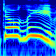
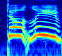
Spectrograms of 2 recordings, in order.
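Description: First: Pleading dog voice. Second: Much higher, a begging puppy's plea; pleading dog voice. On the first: Dog begs again as she goes, high pleading. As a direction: keep the puppy plea going. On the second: Dog begs the heroine not to leave, high pleading. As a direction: voice the dog begging her to stay. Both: Retold or imitated. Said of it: "the dog is like".

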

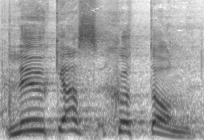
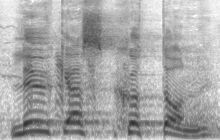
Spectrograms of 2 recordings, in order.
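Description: First: Announcing the text slowly. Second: Said in the usual way. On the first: Real, not acted. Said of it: "announcing scripture".

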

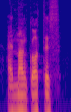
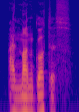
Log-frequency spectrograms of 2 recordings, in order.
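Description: Both takes have the same delivery.

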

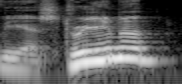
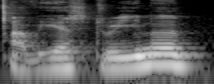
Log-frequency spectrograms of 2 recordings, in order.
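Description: First: "streamet" said high and loud in mock wonder; higher, louder mock "streamet"; stress on streamet. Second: Said in the usual way. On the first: Shown as a demonstration.

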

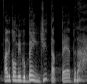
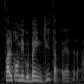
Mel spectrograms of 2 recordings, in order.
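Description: First: Louder preaching call; loud refrain. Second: Almost murmured prayer; soft refrain. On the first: Preacher to congregation, loud refrain. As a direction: proclaim it to the room. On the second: Preacher to congregation, hushed refrain. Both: Acted.

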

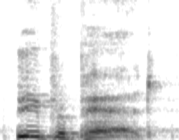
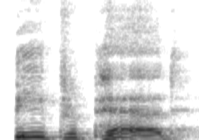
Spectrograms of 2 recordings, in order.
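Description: First: Father's voice. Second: A higher, lightly voiced pompous father; father's voice. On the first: Retold or imitated. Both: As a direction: play the father proudly quoting his motto. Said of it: "is what he said".

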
